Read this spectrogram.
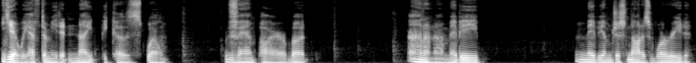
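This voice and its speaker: Man playing an easygoing, low-voiced werewolf boyfriend. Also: flat delivery, slow pace, long pauses, mellow, no echo, clean studio sound. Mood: reassuring, casual. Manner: casual, hesitant, rambling. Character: easygoing male werewolf biker, affectionate, bashful partner. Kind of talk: intimate roleplay audio drama, one-sided conversation.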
